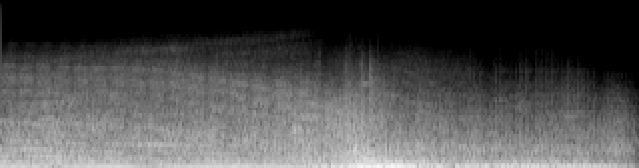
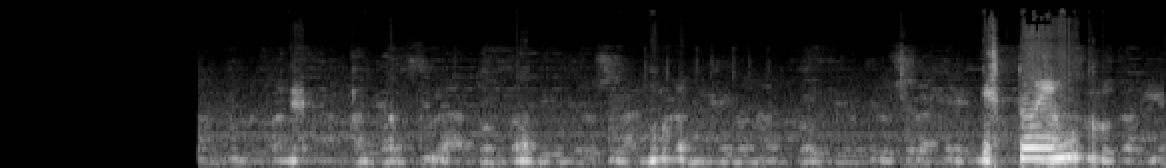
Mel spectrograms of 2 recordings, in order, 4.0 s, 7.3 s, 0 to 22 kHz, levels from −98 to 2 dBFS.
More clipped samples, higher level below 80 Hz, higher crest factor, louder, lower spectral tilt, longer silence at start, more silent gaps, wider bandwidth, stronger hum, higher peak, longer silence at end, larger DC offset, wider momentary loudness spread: neither; first, -16 dBFS vs -58 dBFS; second, 14 dB vs 20 dB; about the same, -18 LUFS vs -17 LUFS; first, -11 dB/octave vs -8.5 dB/octave; second, 0 s vs 1.75 s; neither; second, 4.2 kHz vs 6.6 kHz; neither; about the same, 0 dBFS vs -2 dBFS; second, 0.05 s vs 0.35 s; neither; second, 11 LU vs 26 LU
